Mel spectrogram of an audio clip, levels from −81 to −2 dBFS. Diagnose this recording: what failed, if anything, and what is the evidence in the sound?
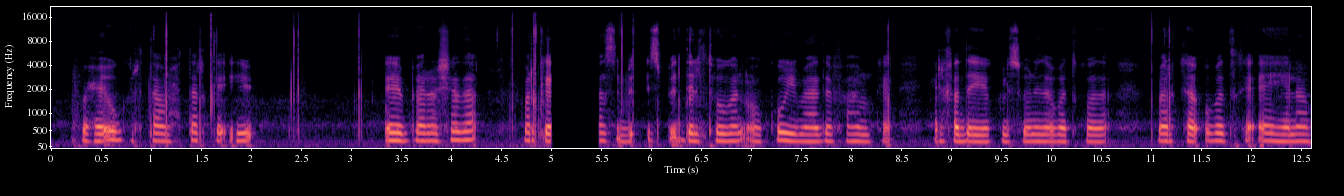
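The speech cuts off in mid-flow at 4.99 s and the output goes silent for about 0.48 s, picking up again at 5.49 s with "isbedel togan oo ku". This is a playback stall, and the likely cause sits at the playback stage. Either the player's buffer ran dry, or the thread feeding the output was blocked, so nothing reached the output until it recovered.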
